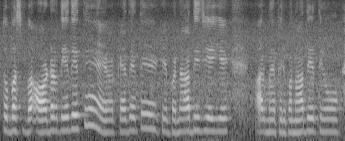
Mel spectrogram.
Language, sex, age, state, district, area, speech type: Urdu, female, 45-60, Uttar Pradesh, Shahjahanpur, urban, spontaneous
